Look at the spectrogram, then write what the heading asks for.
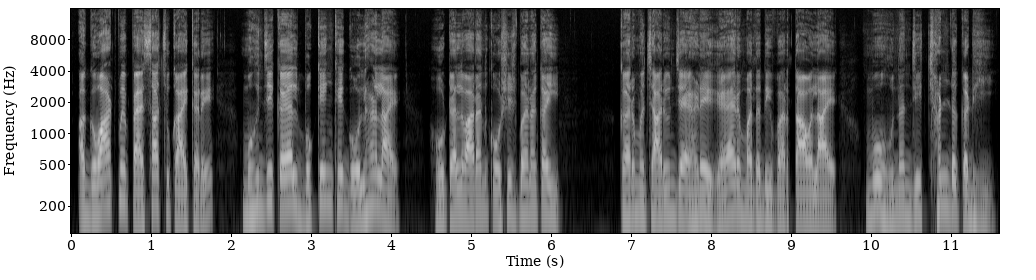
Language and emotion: Sindhi, angry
